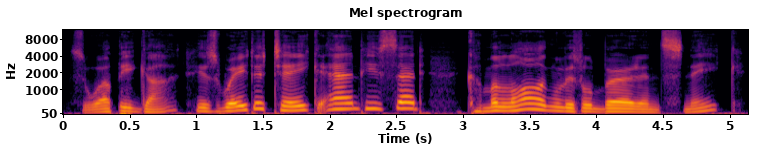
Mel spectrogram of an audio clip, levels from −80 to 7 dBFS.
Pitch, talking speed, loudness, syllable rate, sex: 155 Hz, 200 wpm, -16 LUFS, 4.3 syllables/s, male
